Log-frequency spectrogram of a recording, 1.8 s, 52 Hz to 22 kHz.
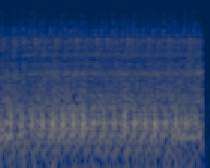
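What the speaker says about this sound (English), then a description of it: "Pop your hoop into your machine and stitch round number 7 to secure it." An embroidery machine stitches a round of a large reindeer applique on hooped fabric, a fast even mechanical chatter with a regular pulsing rhythm, close and steady, then stopping abruptly.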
